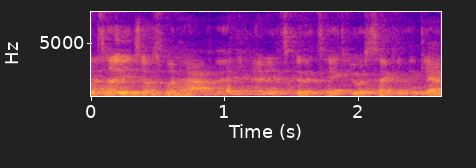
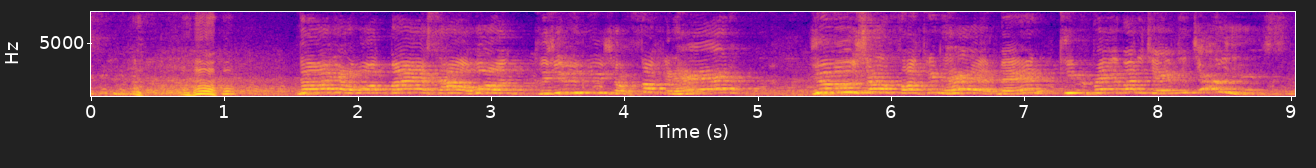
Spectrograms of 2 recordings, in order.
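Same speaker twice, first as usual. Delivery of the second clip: high, loud, hollered complaint; outraged rant; 13 semitones higher, 6 dB louder than usual. Acted. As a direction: berate the clerk at full volume. Acted shopper rant at store kid.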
